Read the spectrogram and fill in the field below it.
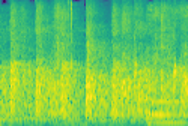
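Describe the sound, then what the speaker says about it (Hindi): Applause in a comedy-drama short film as a company's top performer is announced, a dense burst of clapping from a group, fairly loud and steady throughout with faint voices beneath. "तालियां।"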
